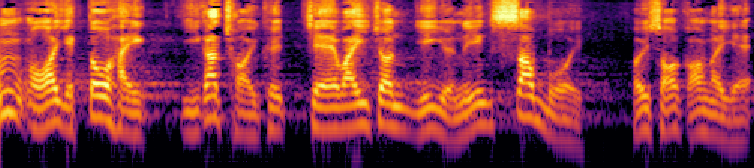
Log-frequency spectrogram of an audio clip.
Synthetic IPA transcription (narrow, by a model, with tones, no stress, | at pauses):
mŋɔː˨˧jɪ˨k̚t̪o˥wɦɐ˨jjiː˨˩kaː˥t͡ʃʰɔː˨˩jkʰyː˨˧t̚t͡sɛː˨wɐ˨˧˥jt͡ʃɵ˧njiː˨˧jyː˨˩ne˨˧jɪ˥ŋsɐ˥wwuː˨˩j | hɵ˨˧ɥsɔː˨˥kɔː˨˥ŋkɛ˧jɛ̰ː˨˧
